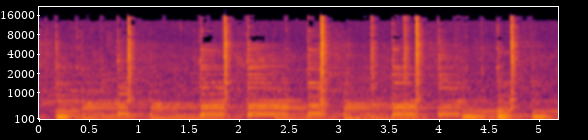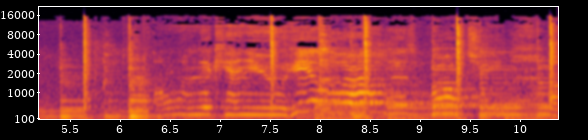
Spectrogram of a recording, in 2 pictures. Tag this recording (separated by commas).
Music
